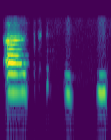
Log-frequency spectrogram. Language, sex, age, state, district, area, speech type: Kashmiri, female, 30-45, Jammu and Kashmir, Srinagar, urban, conversation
